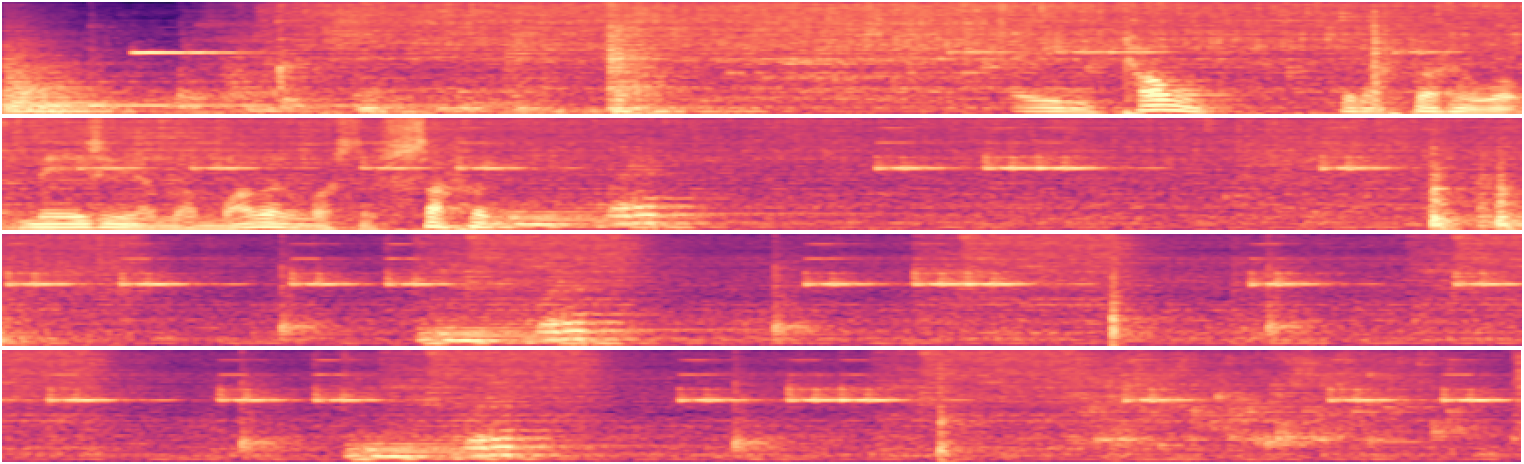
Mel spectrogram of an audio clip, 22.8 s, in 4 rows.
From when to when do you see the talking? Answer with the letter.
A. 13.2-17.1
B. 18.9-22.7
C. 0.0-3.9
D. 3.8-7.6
D.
